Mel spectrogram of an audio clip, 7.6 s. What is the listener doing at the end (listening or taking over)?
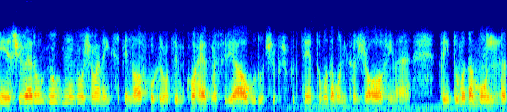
listening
